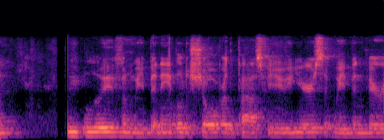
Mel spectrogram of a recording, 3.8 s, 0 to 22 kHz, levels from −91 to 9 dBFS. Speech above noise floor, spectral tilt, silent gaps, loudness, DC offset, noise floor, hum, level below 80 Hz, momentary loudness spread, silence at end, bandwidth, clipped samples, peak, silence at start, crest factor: 27 dB; -3.5 dB/octave; none; -24 LUFS; under 0.1%; -51 dBFS; none; -80 dBFS; 6 LU; 0 s; 8 kHz; under 0.1%; -4 dBFS; 0 s; 20 dB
